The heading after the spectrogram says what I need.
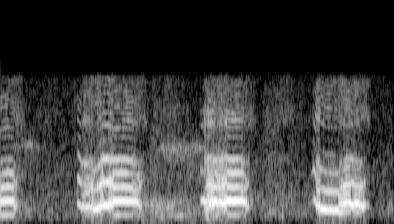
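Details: Whistling snore: repeated whistling, squeaky tones in regular cycles about every two seconds.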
